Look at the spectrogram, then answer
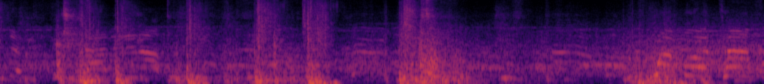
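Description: Punches land in a movie fight scene as a quick series of heavy thuds and slams in uneven bursts, mixed with crowd noise and voices talking over the blows.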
